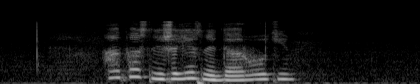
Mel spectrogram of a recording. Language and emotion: Russian, sad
